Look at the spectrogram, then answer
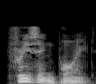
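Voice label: "freezing point", American English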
